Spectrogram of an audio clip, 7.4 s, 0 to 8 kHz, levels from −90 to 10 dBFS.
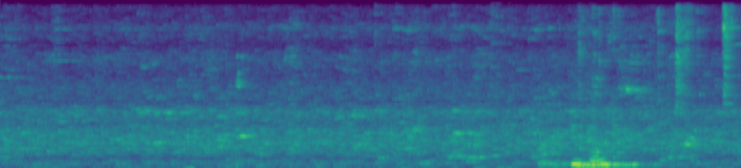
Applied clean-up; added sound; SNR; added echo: classical method WPE with log-MMSE.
